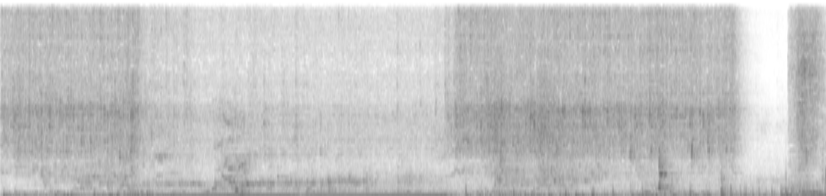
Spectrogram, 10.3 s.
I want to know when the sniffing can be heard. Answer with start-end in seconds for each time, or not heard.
0.8-3.2, 5.5-7.3.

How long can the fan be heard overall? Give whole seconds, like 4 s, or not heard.
10 s.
